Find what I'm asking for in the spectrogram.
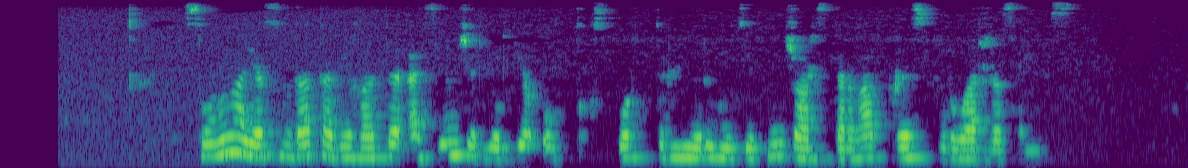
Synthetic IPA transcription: so̞nəɴɑjɑsənd̪ɑt̪ʰɑbijʁɑt̪əʔæse̞mʒeɾle̞ɾɡʲe̞ʔʊlˠt̪ːəqspo̞ɾt̪ʰːʏɾle̞ɾɪwɵt̪e̞t̪ɪnʒɑɾəst̪ɑɾʁɑpre̞st̪uɾlˠɑɾʒɑsɑjməz̥

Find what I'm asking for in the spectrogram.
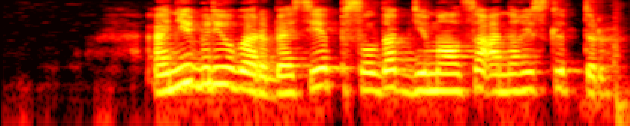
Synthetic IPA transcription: æne̞bɪɾe̞wbɑɾbæse̞pʰə̥səlˠd̪ɑp̚d̪e̞mɑlˠsɑɑnɑqe̞st̪ɪlɪp̚t̪ʰʊɾ

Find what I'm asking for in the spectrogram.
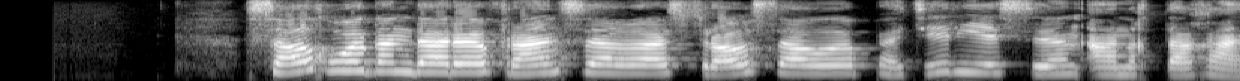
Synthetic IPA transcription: sɑlˠəqo̞rɡand̪ɑɾəfrant̪sɨjaʁɑsʊɾɑwsɑlˠəpʰæt̪ʲeɾje̞sɪnɑnəqt̪ɑʁɑn

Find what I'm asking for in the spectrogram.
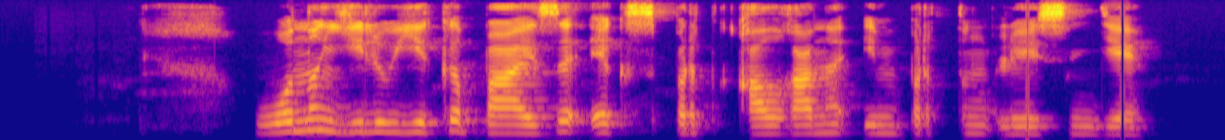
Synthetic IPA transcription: wo̞nəɴje̞lue̞kʲɪpʰɑjəzəʔe̞kspo̞rt̪qʰɑlˠʁɑnəʔijmport̪ːəɴʏle̞sɪnd̪e

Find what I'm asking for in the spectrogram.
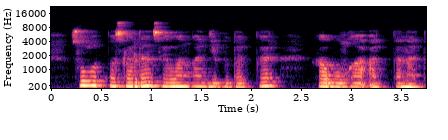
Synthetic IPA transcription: so̞lˠwo̞t̪̚bɑsəlˠɑɾd̪ɑnsɑjlˠɑɴʁɑndʲe̞put̪at̪ːɑɾ | kʰabulˠʁɑʔɑt̪ːɑnɑd̪ə

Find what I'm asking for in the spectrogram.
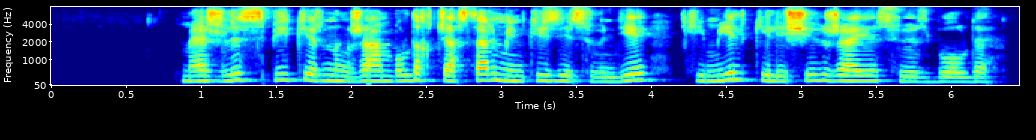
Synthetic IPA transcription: mæʒlɪsːpijkʲe̞ɾɪnɪŋʒɑmbəlˠd̪əqʒɑst̪ɑɾme̞ŋkʲʰe̞zd̪e̞suɪnd̪e̞kʲʰe̞me̞lkʲʰe̞le̞ʃe̞kʒɑjəsɵzbo̞lˠd̪ə

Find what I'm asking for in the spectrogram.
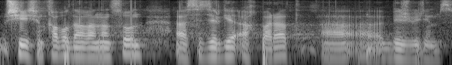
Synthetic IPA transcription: ʃe̞ʃɪmqʰɑbəlˠd̪ɑɴʁɑnːɑnso̞ɴ | sɪzd̪e̞ɾɡʲe̞ʔɑqpɑɾɑt̪ | be̞ɾʒbe̞ɾe̞mɪz̥

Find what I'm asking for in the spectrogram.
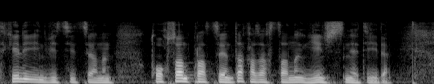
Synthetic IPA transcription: t̪ʰɪ̥kʲe̞lɪjinve̞st̪ijt̪sɨjanəɴ | t̪ʰo̞qsɑnpʰɾo̞t̪se̞nt̪ɪqʰɑzɑqst̪ɑnːəɴje̞nʃɪ̥sɪnet̪ʰijd̪ɪ̰

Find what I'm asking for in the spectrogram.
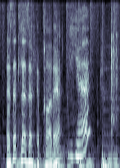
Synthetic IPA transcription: læzæt̪læzæt̪̚d̪ep̚qʰɑlˠɑd̪əjajæ

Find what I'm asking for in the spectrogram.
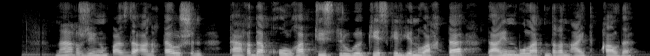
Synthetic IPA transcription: nɑʁəsʒe̞ŋɪmpʰɑzd̪əʔɑnəq̚t̪ɑwʏʃɪn | t̪ʰɑʁəd̪ɑqʰo̞lˠʁɑp̚t̪ʰʏjɪst̪ɪɾuɡʲekʲʰe̞zkʲʰe̞lɡʲe̞nwɑqə̥t̪ːɑd̪̥ɑjənbo̞lˠɑt̪ənd̪əʁənʔɑjt̪ə̥p̚qʰɑlˠd̪ə

